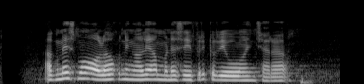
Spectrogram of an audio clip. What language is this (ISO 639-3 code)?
sun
